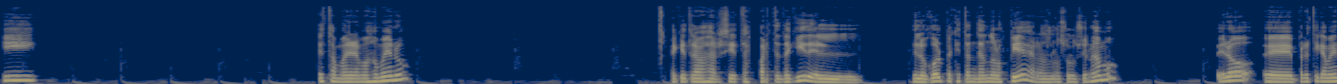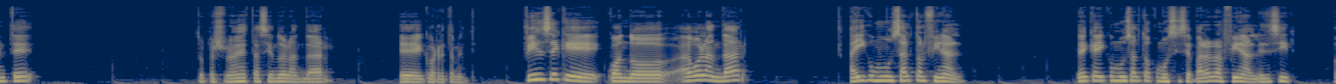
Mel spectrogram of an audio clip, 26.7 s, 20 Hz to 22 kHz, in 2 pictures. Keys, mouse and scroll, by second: 0.5 r, 1.6 g, 6.0 click, 6.0 space, 10.9 scroll down 1, 13.0 click, 13.0-16.2 scroll down 1, 26.0 space.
